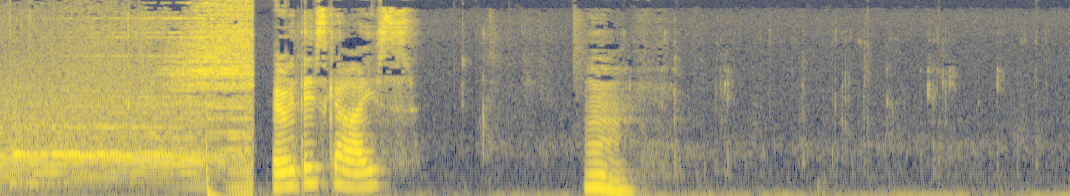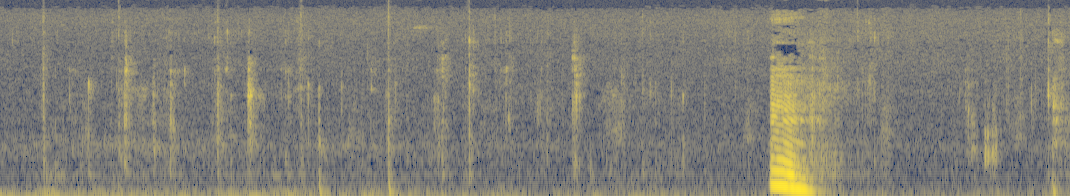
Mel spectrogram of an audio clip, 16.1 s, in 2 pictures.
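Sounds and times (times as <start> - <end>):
faint chewing: 3.2 - 16.0.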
